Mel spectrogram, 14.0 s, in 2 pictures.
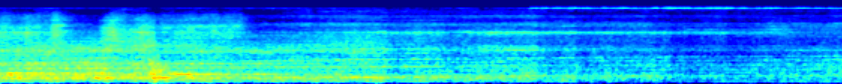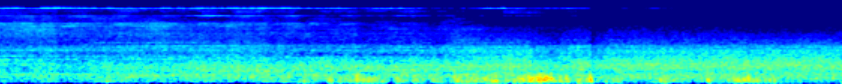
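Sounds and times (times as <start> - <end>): high motor whine: 0.0 - 12.0
train rumbling and hissing: 0.0 - 14.0.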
